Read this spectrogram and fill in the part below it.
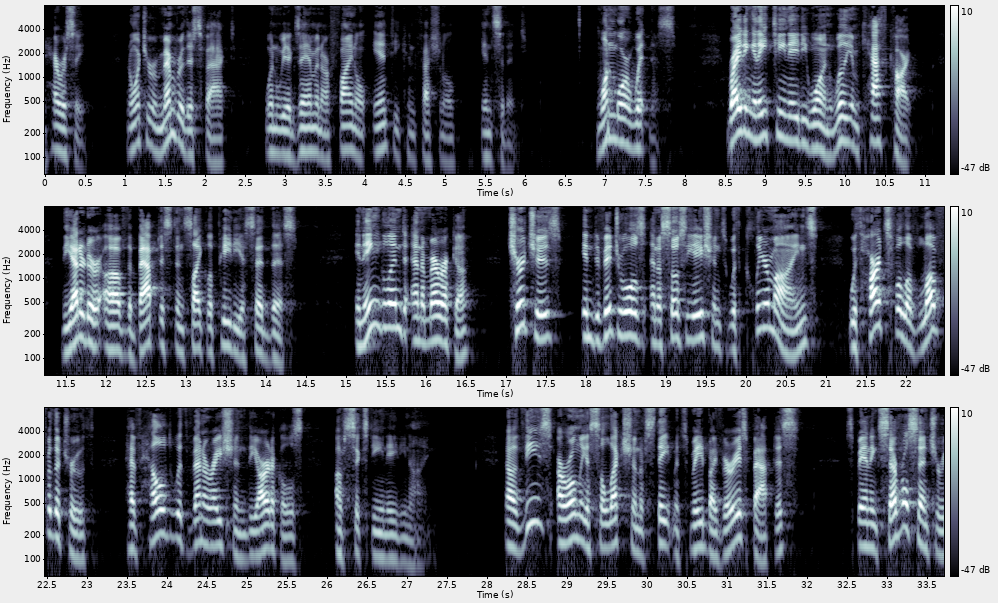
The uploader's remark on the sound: On January 16, 2024 at the IOPT Pre-conference on A Time For Confessionalism, preceding the 2024 National Founders Conference in Southwest Florida.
